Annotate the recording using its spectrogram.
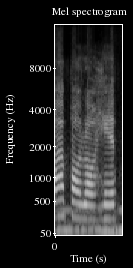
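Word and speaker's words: ប្រហិត: สิ่ง นั้น ๆ โดย คำ เขม เรียก ปร หิต ออก เสียง ว่า ปร เฮ ที่ คำ ไทย เลือก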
